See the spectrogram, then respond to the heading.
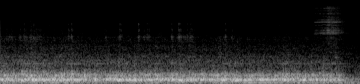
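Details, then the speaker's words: Cub Cadet LTX1045 mower deck, removed for rebuild: steady rough low rumble and growl from running deck; spindle bearing shot (previously replaced once), bearing towers to be replaced. "the reason I took it off is is twofold here this bearing is shot and as you can see this one's already been replaced once but it's shot"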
